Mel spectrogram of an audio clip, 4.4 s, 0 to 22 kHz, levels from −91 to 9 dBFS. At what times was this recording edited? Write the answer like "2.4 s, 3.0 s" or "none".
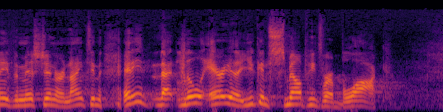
3.2 s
